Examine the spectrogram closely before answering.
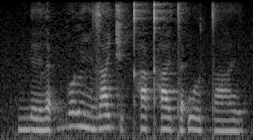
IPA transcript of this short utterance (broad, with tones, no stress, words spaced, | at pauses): ŋe˨ɪ̯lɛ˦ʔ bo˦lĩ˨za˦˨ɪ̯ t͡ɕʊ˦ʔkʰä˦˨kʰa˦˨ɪ̯tɛ˦ʔ wu˨ta˦ɪ̯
